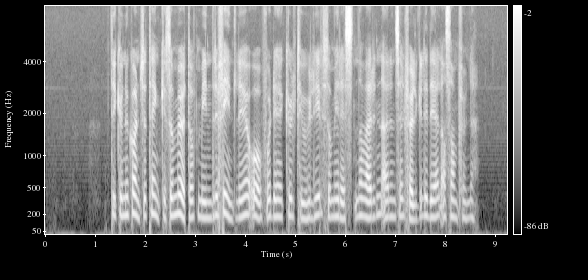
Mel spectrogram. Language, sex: Norwegian, female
